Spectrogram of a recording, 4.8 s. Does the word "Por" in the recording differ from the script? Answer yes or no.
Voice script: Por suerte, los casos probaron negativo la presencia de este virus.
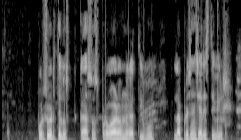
no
